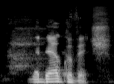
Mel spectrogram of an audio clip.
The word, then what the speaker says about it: Nedeljkovic: Nedeljkovic. Yes, that's it. Nedeljkovic. I'm always going to mispronounce his name.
